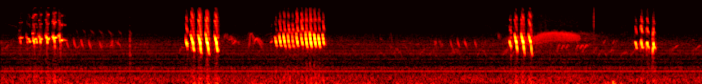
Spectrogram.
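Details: European greenfinch singing in a song lesson for training birds: dense buzzy trill bursts spaced one to two seconds apart, one soft wheeze between them, and a steady hum throughout.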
